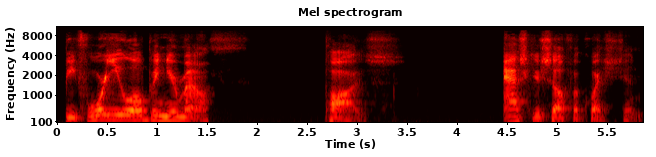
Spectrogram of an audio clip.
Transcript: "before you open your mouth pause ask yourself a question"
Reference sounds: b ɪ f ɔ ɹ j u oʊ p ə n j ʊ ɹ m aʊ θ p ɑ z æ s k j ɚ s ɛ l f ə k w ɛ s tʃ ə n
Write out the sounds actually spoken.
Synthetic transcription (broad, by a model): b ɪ f ɔ ɹ j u oʊ p ə n j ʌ ɹ m aʊ θ p ɑ z æ s k j ɚ s ɛ l f ə k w ɛ s tʃ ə n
